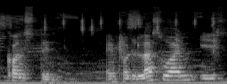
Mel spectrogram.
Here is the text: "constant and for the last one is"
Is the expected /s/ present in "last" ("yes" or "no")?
yes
